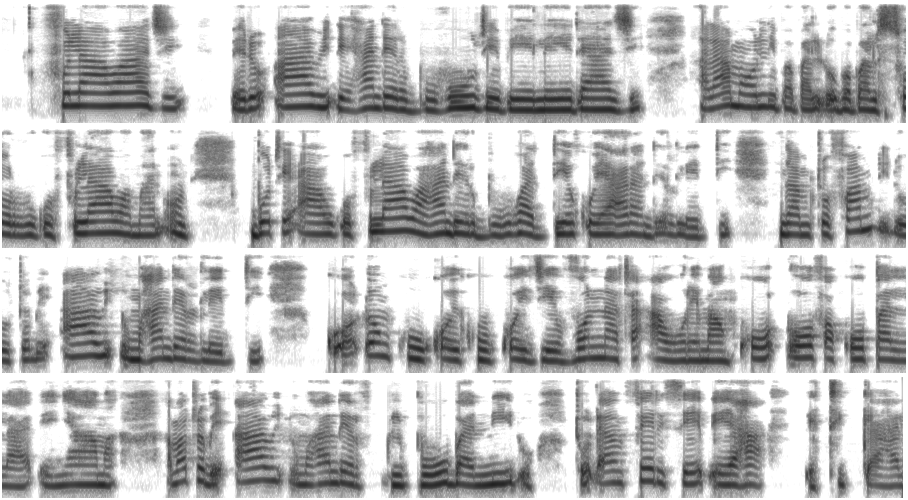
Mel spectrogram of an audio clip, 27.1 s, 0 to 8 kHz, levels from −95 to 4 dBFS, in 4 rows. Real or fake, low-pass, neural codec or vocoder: real; 7.2 kHz; none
